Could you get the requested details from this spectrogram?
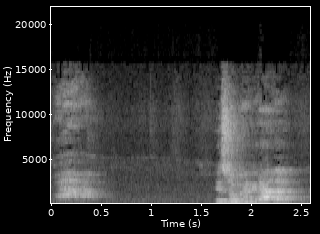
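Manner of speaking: normal talking voice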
